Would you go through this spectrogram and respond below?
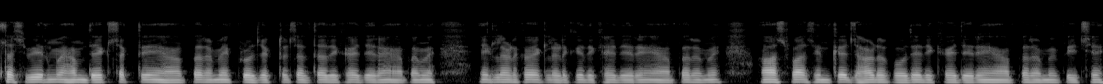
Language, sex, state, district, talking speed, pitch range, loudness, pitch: Hindi, male, Maharashtra, Aurangabad, 240 wpm, 105-110 Hz, -25 LUFS, 105 Hz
